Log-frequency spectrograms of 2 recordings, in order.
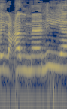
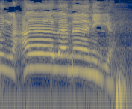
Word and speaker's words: العلمانية: العلمانية بفتح العين نسبة إلى علم، والعلم بمعنى العالم، فتنطق العلمانية أو العالمانية، كلاهما صحيح.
